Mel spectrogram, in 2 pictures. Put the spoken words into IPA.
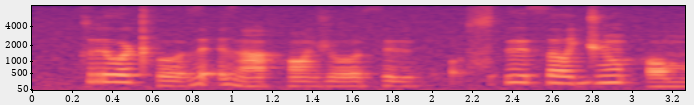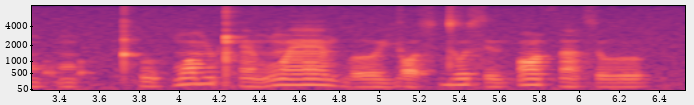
k r ʊː˥ ʈʰ ʊː˩ ð ɛ̰˥ ð ã˩ h ɔ̃˩ ʒ ʊː˩ θ ɨ˩ | ʔ ɔ̰˩ s ʔ ɨ˥ θ ɤ˥ d͡ʒ ũ˥ h ɔ˩ m ɔ̰˩ m ɔ̰˩ k ʈʰ u˩ ʔ b ɔ̃˥ m ʈʰ ɛ̃˩ ŋʷ ɛ̃ː˥ b ɤː˩ j ɔ˩ s d u˥ s ɨ˩ ʔ ɔ̃˥ θ ã˩ s ʊː˩

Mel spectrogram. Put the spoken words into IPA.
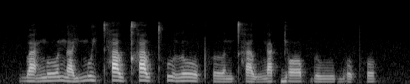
b a˧˩ ŋ oː˧˥ n a˩˧ j m u˥˨ j t̪ʰ a˥˨ w kʰ a˥˨ w t̪ʰ u˥˨ l oː˥˨ pʰ ɤː˩ n t̪ʰ a˧˩ w ŋ a˧ k̚ j ɔː˧ p̚ l uː˩ b o˧˩ pʰ o˧˥ k̚

